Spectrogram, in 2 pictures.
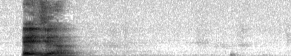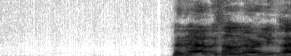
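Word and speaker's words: ella: मतलब जो सी सब्जेक्टिव है उसके लिए स्पिनिश में एज या ई डबल एल ए और डबल एल को स्पिनिश में ज प्रोनाउंस करते हैं।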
